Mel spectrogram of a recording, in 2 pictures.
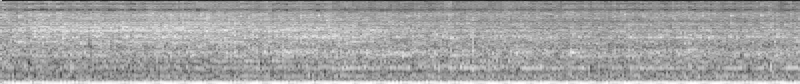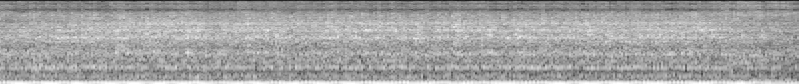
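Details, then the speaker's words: Land Rover Discovery II at idle: even, steady idle with a faint constant hum over it as the AC compressor engages and runs normally. "i hear the i hear a compressor hold on a second"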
